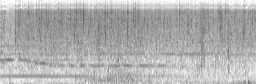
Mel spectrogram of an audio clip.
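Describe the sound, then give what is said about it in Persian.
Steady rain pours down in a dense, even hiss of countless drops hitting a surface, holding constant throughout with no voices. “فکر میکنی بارون به این زودی ها باید بیاد تازه داره شدیدتر میشه”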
